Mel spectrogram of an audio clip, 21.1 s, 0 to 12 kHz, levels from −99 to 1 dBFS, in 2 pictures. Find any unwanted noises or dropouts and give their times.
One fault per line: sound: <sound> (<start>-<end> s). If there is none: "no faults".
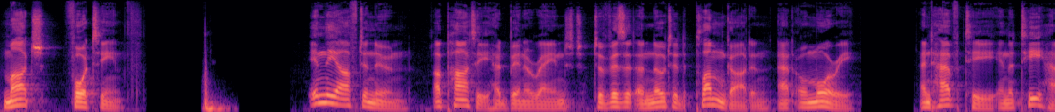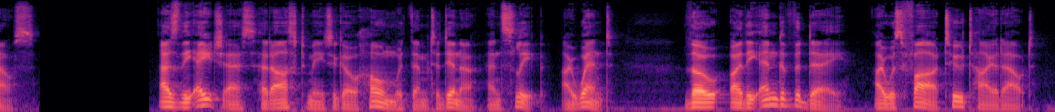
sound: thud (2.0-2.4 s)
